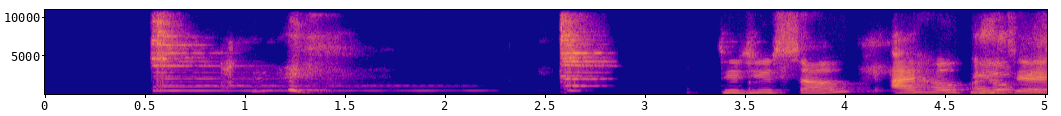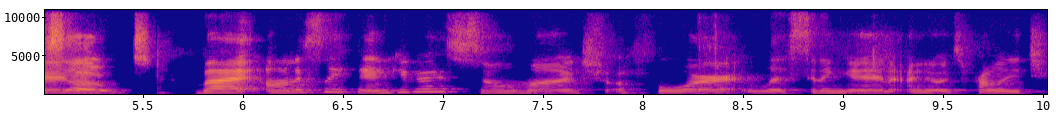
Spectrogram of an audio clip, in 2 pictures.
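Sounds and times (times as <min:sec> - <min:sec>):
wine glasses clinking: 0:00.6 - 0:03.0
speech: 0:03.4 - 0:10.0.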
